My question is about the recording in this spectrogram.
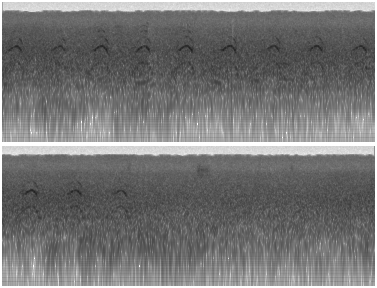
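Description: Ocean surf breaking on rocks, with wind buffeting the microphone. Over it, a run of about a dozen short high chirps, about three a second, stops a little past halfway.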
